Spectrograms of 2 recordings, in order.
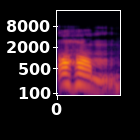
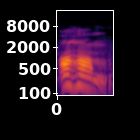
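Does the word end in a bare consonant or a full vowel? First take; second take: bare consonant; bare consonant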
